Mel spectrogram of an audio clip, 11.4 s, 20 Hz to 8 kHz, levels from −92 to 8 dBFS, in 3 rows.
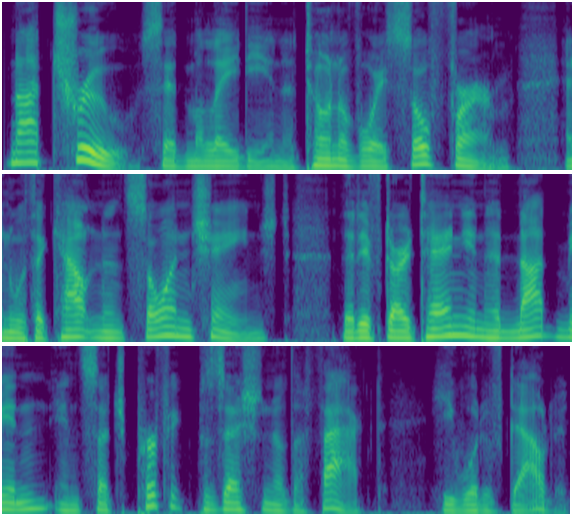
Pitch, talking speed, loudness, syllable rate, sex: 110 Hz, 190 wpm, -21 LUFS, 5.0 syllables/s, male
